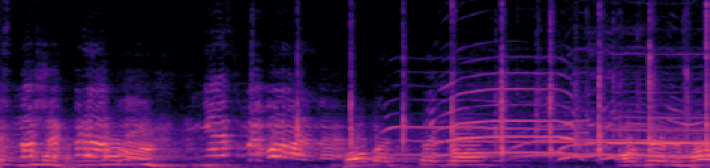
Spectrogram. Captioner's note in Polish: aplauz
